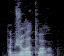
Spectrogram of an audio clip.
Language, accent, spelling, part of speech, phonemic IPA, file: French, France, abjuratoire, adjective, /ab.ʒy.ʁa.twaʁ/, LL-Q150 (fra)-abjuratoire.wav
- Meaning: Related to the action of abjurer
